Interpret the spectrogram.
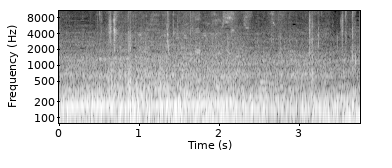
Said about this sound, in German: So, ich hoffe, das Auto ist jetzt hier nicht zu laut.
